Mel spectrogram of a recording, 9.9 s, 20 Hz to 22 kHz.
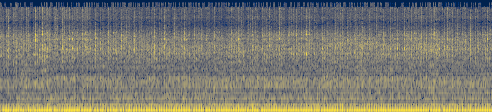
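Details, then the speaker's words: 1940 Farmall H with M&W 9-speed transmission, in third gear after firing on all four cylinders in fifth; low steady chug with occasional uneven, stumbling beats; engine starting to miss under load. "oh we're missing you can hear it starting to miss"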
